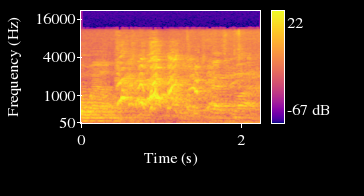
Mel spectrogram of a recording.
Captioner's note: laughs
